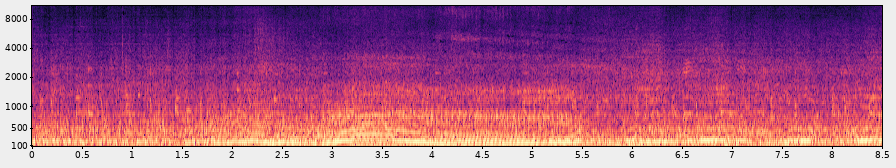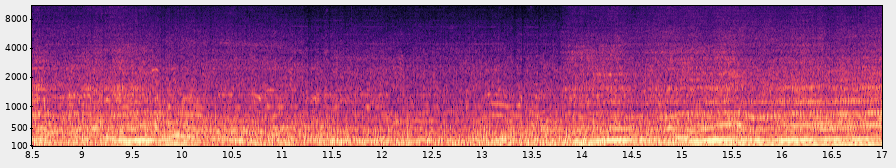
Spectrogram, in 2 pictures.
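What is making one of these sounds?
A twin-turbo V10 supercar engine revs and burbles.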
